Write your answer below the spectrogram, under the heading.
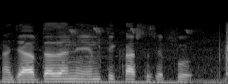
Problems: constant background noise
